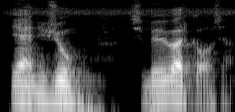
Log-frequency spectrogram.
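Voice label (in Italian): "giu", vocabolario dialettale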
